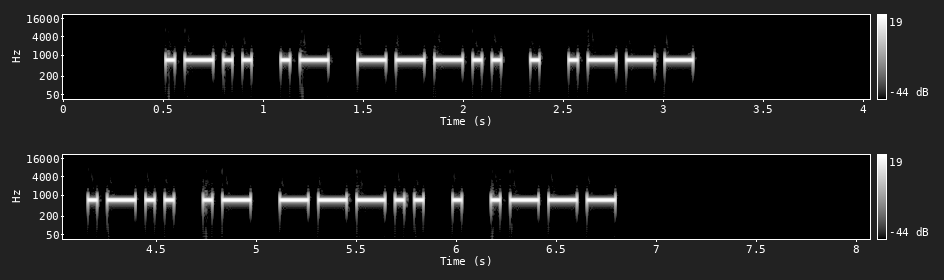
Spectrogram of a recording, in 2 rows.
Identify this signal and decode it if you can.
Morse code, heard as a keyed tone, about 25 wpm, 700 Hz. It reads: LA8EJ LA8EJ
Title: DXCC-100 Call Signs - 5 Characters - Repeated 2x - 25wpm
